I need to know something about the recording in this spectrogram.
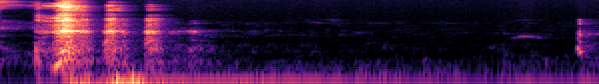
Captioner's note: laughs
